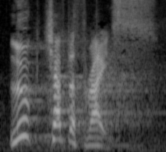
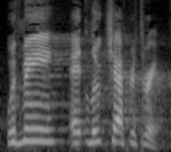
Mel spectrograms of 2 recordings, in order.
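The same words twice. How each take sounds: First: Slow, grand "thrice" in place of three; mock King James "thrice", said slowly; mock old-fashioned thrice. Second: Said in the usual way. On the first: Shown as a demonstration. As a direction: drawl "Luke chapter thrice" like old scripture. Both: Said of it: "That means three".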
